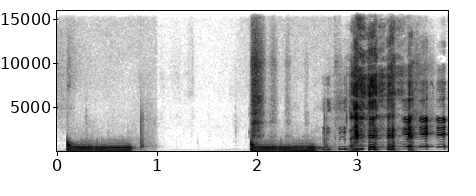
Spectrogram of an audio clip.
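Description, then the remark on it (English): Digitally processed calls of Sunny, a pet pigeon, being needy: a low, harmonic cooing note, a second's silence, then another call that breaks into a buzzy, warbling burst of sound. “And this is what Sunny sounds like being needy.”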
